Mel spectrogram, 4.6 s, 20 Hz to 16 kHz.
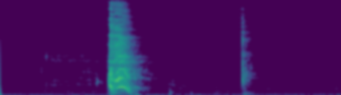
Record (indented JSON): {
  "cough_length": "4.6 s",
  "cough_amplitude": 3372,
  "cough_signal_mean_std_ratio": 0.21,
  "survey_phase": "beta (2021-08-13 to 2022-03-07)",
  "age": "65+",
  "gender": "Male",
  "wearing_mask": "No",
  "symptom_none": true,
  "smoker_status": "Never smoked",
  "respiratory_condition_asthma": false,
  "respiratory_condition_other": false,
  "recruitment_source": "REACT",
  "submission_delay": "1 day",
  "covid_test_result": "Negative",
  "covid_test_method": "RT-qPCR"
}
